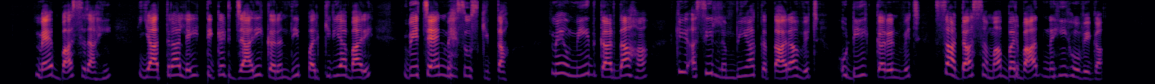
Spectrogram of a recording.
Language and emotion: Punjabi, fearful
